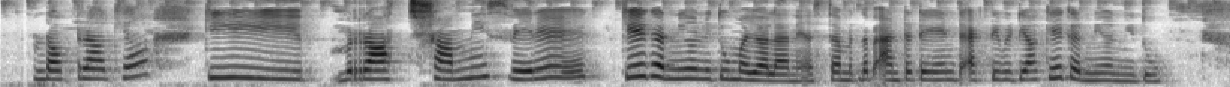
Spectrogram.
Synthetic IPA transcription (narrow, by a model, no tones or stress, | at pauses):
ɖɔːk̚ʈəɾaːkʰjaːki | ɾaːtʃaːmnisʋeːɾekekɐɾniɦoːnĩt̪ũmɐd͡ʒaːlaːneɐst̪ãmɐt̪ləbɛ̰̃ːɳʈəɾʈeːɳɖɛ̰ːk̚ʈiʋɪʈijãkekɐɾniɦõːnĩt̪ũː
